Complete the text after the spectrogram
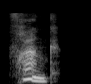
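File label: "Frank", German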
